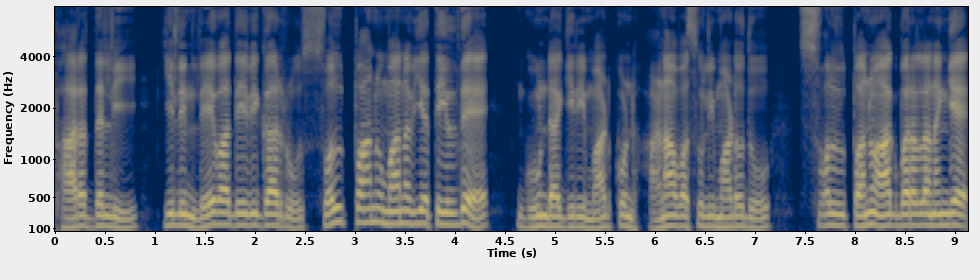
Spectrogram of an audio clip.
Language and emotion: Kannada, disgusted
